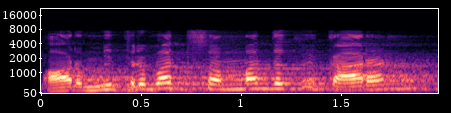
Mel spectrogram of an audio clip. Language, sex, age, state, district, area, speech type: Maithili, male, 45-60, Bihar, Supaul, rural, spontaneous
